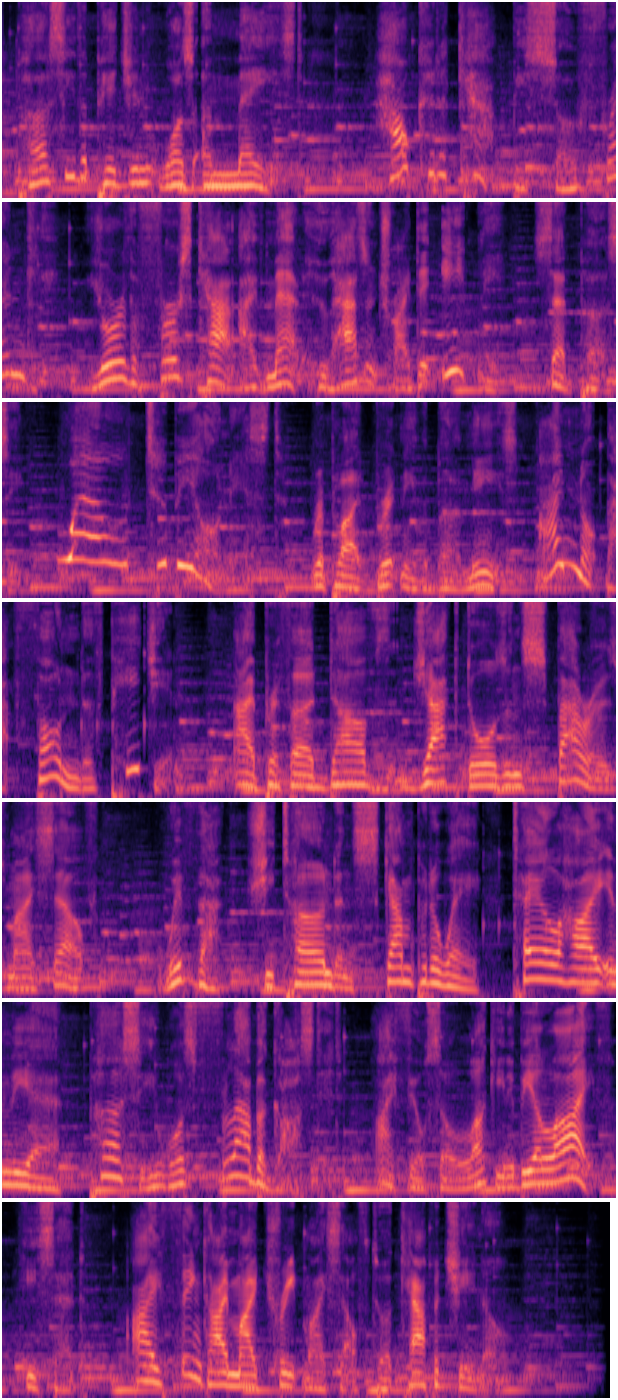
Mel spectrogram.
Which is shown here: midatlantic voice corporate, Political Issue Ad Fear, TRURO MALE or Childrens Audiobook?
Childrens Audiobook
